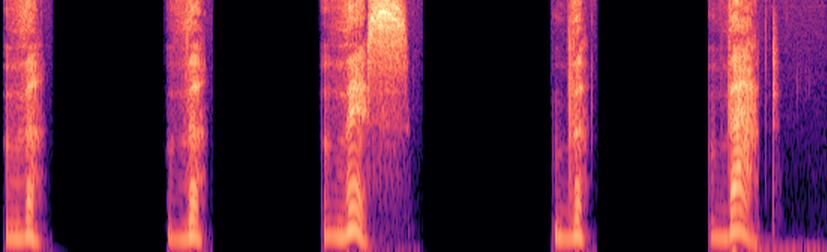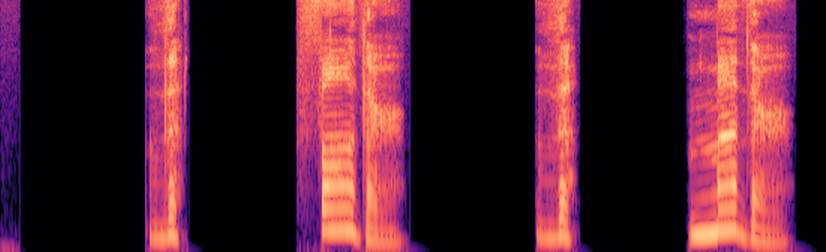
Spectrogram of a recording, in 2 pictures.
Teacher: 혀를 니에 바짝대고 공기를 뿜어 내면서 성대를 울려요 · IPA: [ð]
